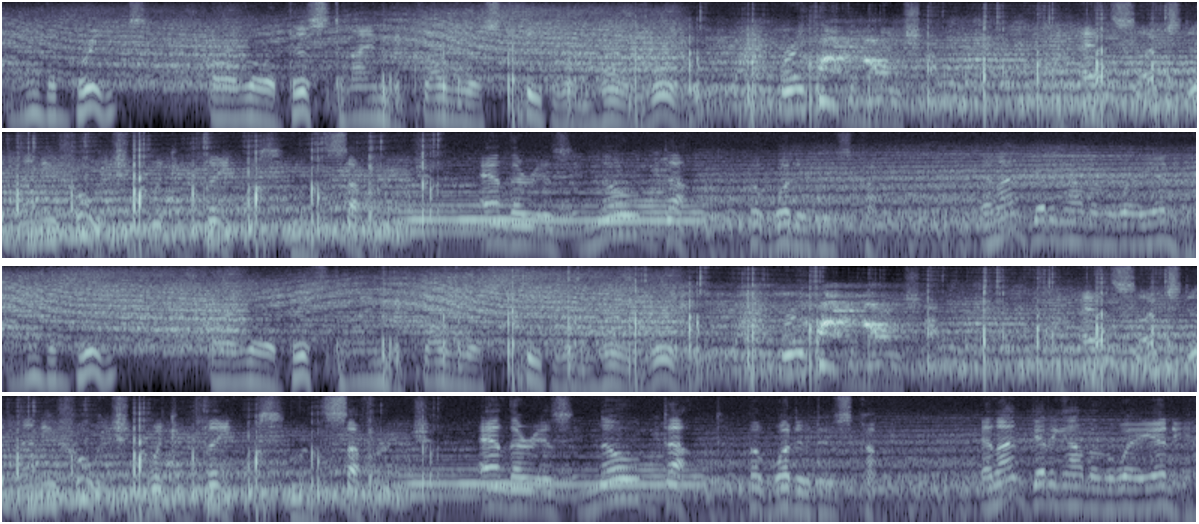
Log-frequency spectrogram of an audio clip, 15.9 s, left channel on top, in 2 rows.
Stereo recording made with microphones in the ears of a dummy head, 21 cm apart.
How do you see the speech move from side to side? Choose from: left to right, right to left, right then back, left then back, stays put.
left to right.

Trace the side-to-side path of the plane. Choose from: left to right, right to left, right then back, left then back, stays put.
right to left.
